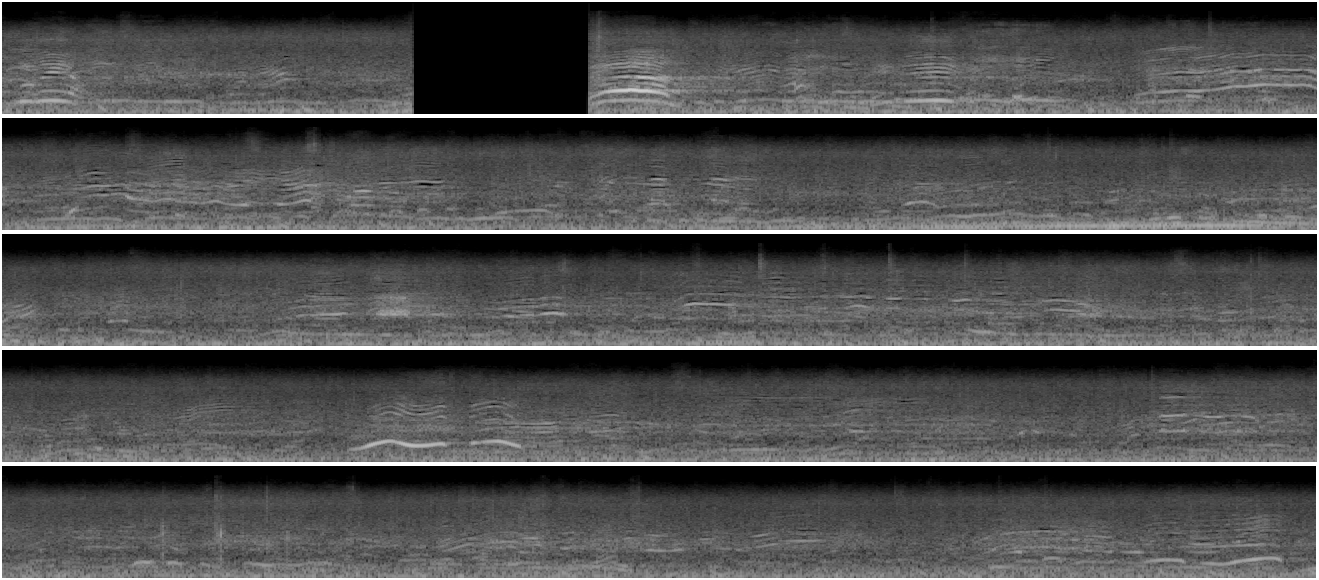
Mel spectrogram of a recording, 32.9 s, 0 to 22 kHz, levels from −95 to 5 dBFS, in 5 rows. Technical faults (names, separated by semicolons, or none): rebuffering stall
